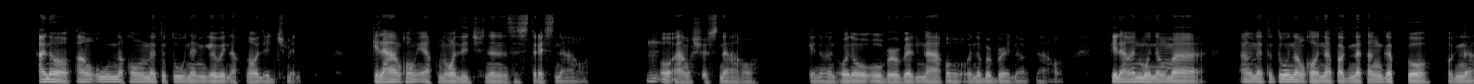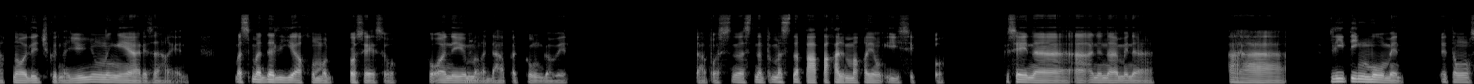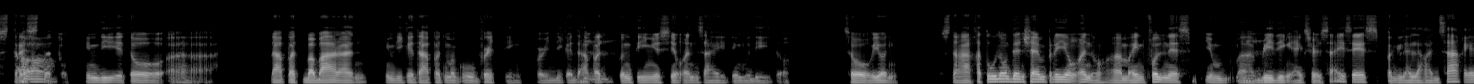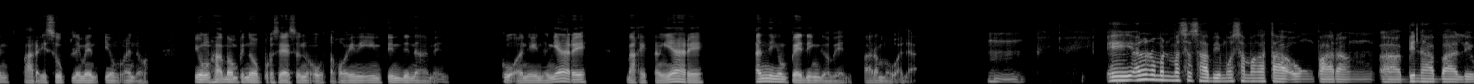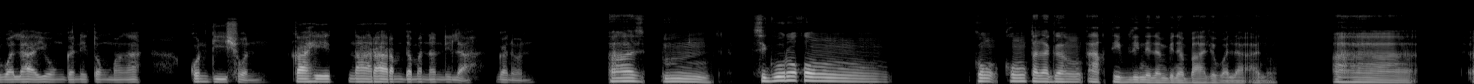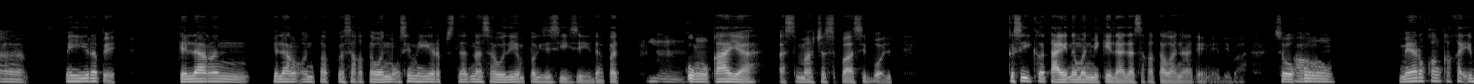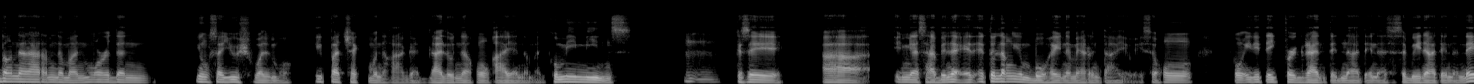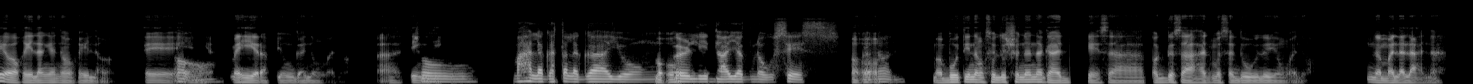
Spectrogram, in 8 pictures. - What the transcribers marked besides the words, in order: in English: "i-acknowledge"; in English: "na-overwhelm"; in English: "nabu-burnout"; in English: "na-acknowledge"; in English: "fleeting moment"; in English: "mag-overthink or"; in English: "mindfulness"; in English: "breathing exercises"; in English: "i-supplement"; in English: "condition"; in English: "actively"; in English: "as much as possible"; in English: "means"; in English: "ite-take for granted"; in English: "diagnosis"
- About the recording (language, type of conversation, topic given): Filipino, podcast, Anong simpleng gawi ang talagang nagbago ng buhay mo?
